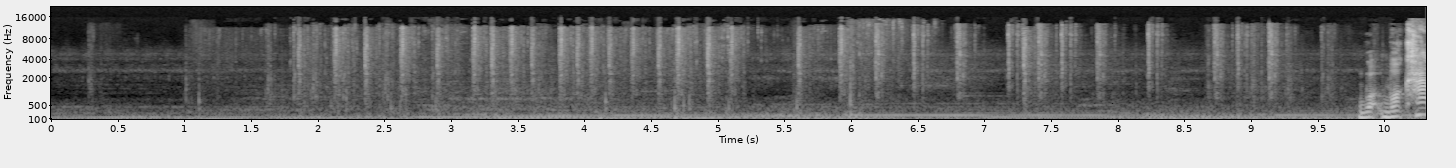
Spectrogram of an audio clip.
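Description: Footsteps tap down wooden stairs.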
